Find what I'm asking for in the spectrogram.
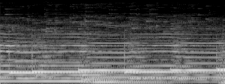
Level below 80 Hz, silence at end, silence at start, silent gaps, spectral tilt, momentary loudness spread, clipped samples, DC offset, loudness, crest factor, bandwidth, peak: -38 dBFS; 0 s; 0 s; none; -6.5 dB/octave; 2 LU; under 0.1%; under 0.1%; -13 LUFS; 10 dB; 17.5 kHz; -2 dBFS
